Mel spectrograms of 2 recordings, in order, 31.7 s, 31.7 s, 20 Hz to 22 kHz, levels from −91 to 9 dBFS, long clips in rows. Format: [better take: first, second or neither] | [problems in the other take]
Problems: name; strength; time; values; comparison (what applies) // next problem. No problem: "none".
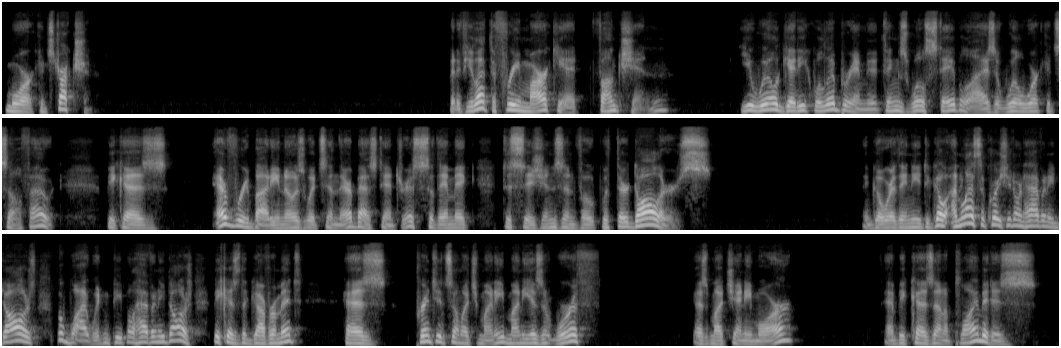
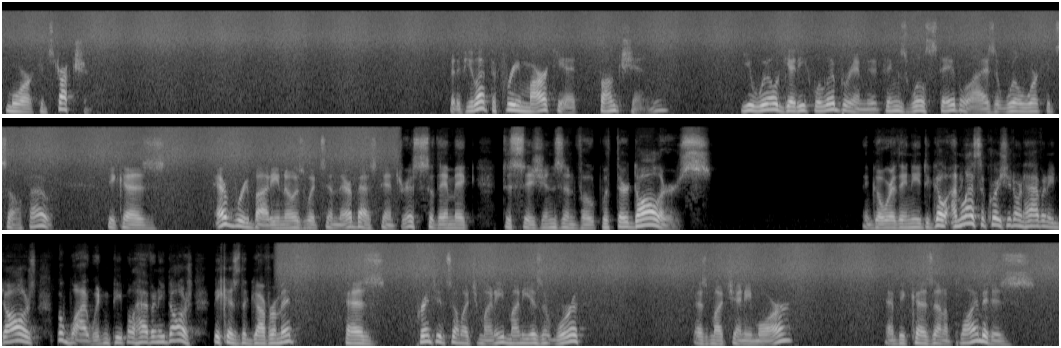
first | hiss; loud; until 15 s and from 24 s on; 4 dB below the speech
